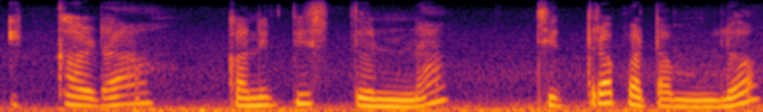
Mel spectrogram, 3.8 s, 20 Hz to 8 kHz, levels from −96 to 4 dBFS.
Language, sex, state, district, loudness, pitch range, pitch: Telugu, male, Andhra Pradesh, Sri Satya Sai, -17 LUFS, 185-240 Hz, 210 Hz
